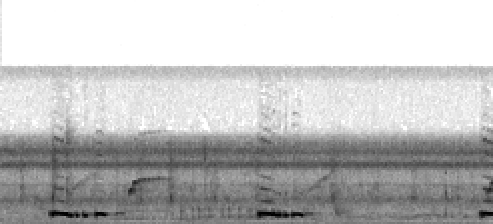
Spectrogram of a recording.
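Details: Local zebra dove answering another bird, its voice very clear: three short, rolling, pulsed coos, each under a second, spaced about two seconds apart over quiet background hum.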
